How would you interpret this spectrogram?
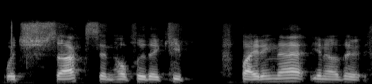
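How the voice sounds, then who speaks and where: A man's voice: medium pitch, flat delivery, normal speed, fairly bright tone, no echo. A male podcast co-host, chatting enthusiastically on a video call and rambling through fillers and restarts. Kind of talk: casual podcast chat.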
